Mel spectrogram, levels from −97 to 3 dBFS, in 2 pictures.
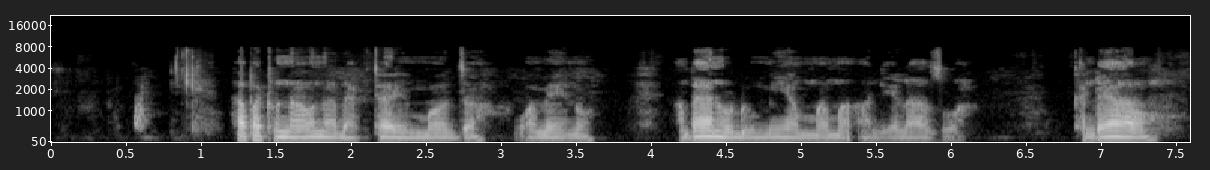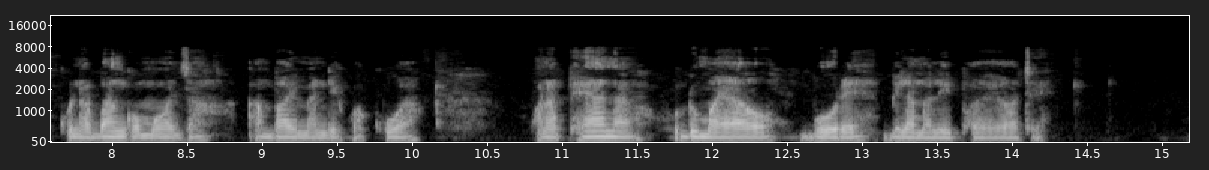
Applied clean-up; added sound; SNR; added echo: none; none; none; none.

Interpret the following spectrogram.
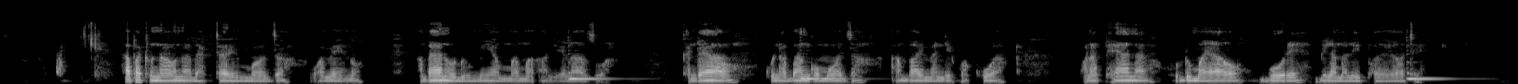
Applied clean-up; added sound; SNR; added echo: none; Bowed string instrument; 4 dB; none.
